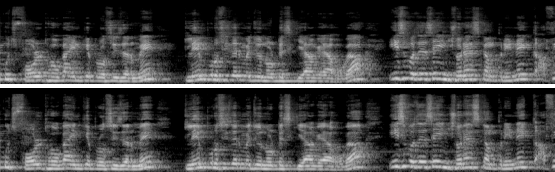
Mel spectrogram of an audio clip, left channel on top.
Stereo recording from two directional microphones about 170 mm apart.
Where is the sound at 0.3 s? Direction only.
40° right (ahead or behind).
